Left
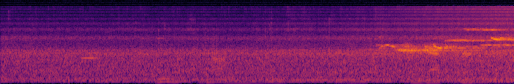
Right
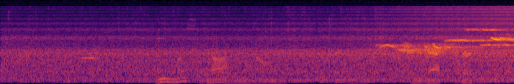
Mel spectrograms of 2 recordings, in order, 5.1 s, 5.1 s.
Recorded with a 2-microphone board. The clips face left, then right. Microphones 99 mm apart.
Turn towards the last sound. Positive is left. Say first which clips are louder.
# left 2 dB
turn(degrees=-55)  # may be behind; listen again after turning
